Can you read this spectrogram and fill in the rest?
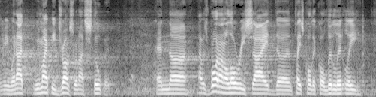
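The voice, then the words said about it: New York accent. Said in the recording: “I was brought up in New York, and you know that. You know, you can tell by my accent.”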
